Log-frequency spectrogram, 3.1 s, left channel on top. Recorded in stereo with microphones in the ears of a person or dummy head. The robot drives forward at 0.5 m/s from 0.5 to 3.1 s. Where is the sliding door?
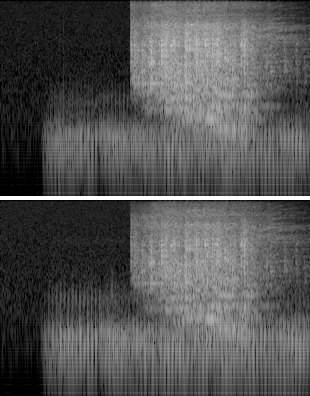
30° left (ahead or behind); by 3.1 s 10° left (ahead or behind).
